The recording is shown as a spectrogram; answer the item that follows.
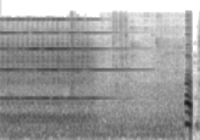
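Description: A steady, high electronic buzz on one pitch, fading out about a second in.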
